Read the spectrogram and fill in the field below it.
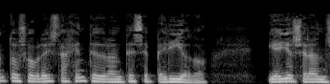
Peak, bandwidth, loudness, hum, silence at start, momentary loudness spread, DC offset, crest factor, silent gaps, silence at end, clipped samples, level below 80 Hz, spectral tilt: -8 dBFS; 11.5 kHz; -22 LUFS; none; 0 s; 5 LU; under 0.1%; 14 dB; none; 0 s; under 0.1%; -58 dBFS; -5.5 dB/octave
